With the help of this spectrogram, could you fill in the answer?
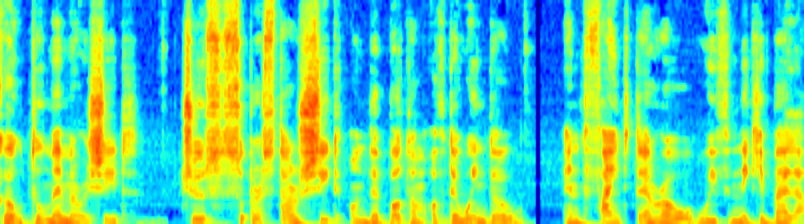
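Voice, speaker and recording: A man with a non-native accent speaks at a medium pitch and a fairly slow pace. His voice is somewhat breathy, with lively intonation. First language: not English. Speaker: gaming tutorial youtuber. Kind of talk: tutorial.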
